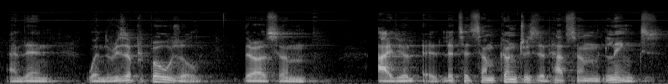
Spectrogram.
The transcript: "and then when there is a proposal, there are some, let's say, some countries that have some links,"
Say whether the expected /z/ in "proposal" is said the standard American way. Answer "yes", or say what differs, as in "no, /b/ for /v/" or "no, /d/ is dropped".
yes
